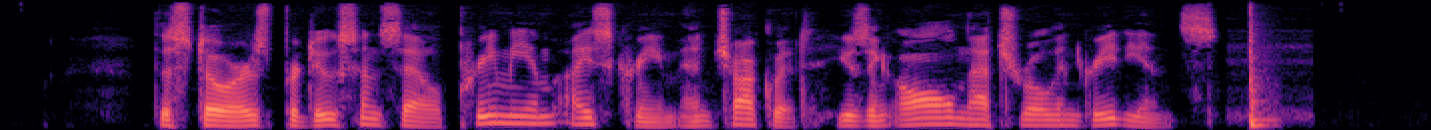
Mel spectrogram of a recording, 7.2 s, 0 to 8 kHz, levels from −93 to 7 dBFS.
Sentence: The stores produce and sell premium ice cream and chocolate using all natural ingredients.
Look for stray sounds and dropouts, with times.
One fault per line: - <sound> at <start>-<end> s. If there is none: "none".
- thud at 6.2-6.4 s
